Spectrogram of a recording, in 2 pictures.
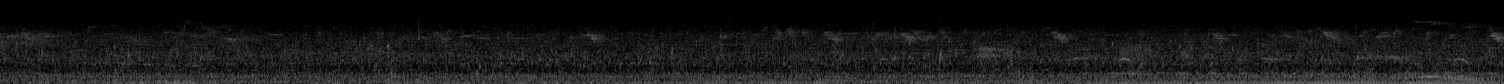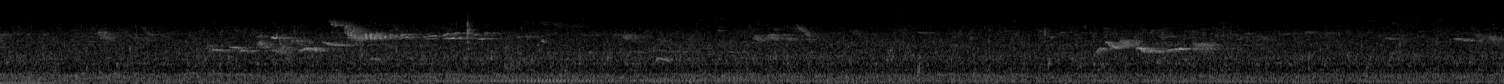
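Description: Garden birds singing and calling over a steady background hiss, with short chirps throughout, a louder burst of song a little past halfway and another near the end.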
